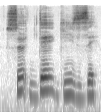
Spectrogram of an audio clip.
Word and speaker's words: se déguiser: And the verb to dress up, to disguise oneself, se déguiser. G-U-I and G-U-E is a hard G. Because normally G followed by I or E becomes soft, like Gite or Gérard.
